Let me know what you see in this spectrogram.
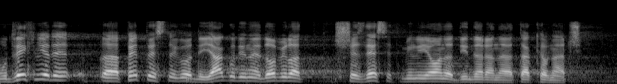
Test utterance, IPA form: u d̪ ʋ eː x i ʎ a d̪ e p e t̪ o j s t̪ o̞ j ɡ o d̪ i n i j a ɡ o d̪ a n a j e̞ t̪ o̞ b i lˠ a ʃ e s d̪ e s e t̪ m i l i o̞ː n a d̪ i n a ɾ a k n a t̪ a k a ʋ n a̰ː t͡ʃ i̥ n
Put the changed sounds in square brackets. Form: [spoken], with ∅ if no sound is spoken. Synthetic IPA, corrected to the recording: u d̪ ʋ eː x i ʎ a d̪ e p e t̪ o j s t̪ o̞ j ɡ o d̪ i n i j a ɡ o d̪ [i] n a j e̞ [d̪] o̞ b i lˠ a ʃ e [z] d̪ e s e t̪ m i l i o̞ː n a d̪ i n a ɾ a [∅] n a t̪ a k a ʋ n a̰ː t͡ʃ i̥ n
